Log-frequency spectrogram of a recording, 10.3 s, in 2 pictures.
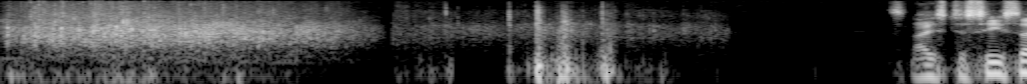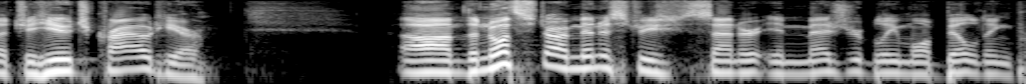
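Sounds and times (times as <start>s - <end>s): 
audience applause: 0.0s - 3.6s
speech: 4.5s - 6.3s, 7.1s - 10.2s.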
